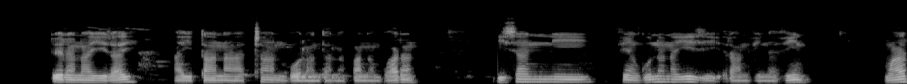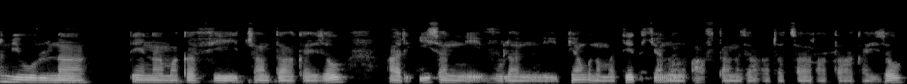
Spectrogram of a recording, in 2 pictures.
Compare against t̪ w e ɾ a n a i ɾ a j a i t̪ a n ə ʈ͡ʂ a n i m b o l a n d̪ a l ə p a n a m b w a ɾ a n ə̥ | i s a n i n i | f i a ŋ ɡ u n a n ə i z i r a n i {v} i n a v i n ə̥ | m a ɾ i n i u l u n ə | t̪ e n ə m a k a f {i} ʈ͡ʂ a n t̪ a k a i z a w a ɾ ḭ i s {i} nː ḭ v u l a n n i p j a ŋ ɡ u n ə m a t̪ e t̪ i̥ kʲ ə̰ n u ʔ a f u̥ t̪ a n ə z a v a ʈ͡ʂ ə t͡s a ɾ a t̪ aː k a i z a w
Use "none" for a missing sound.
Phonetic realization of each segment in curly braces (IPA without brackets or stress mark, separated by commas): v, i, a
